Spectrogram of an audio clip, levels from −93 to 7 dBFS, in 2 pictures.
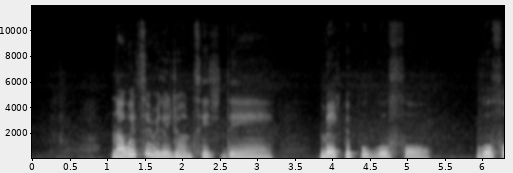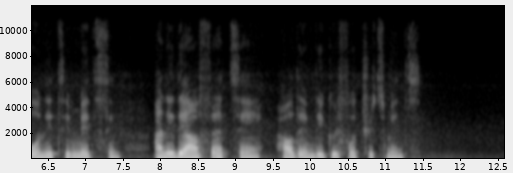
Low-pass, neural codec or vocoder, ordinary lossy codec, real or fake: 10.8 kHz; none; none; real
